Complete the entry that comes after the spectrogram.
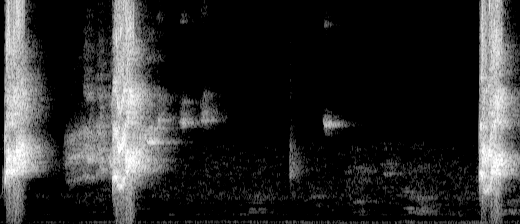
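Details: Female lovebird giving the 'koek koek' fighter call, used as a lure to set other lovebirds singing: three loud, harsh, shrill chirps spaced irregularly over a faint low background hum.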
